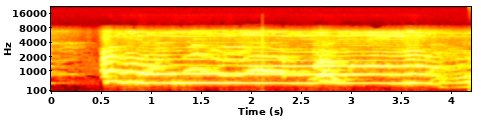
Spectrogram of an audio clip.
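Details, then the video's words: Saluki 'talking' because it wants to go outside: one long, steady, clear howl that starts abruptly after half a second and holds an even pitch for about three and a half seconds, wavering slightly before fading. "Talking Saluki.... "I want to go outside""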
